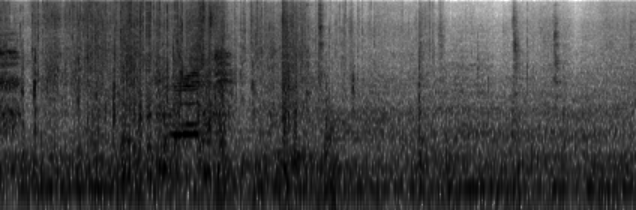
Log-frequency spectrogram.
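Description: Plastic trash bags rustling and crinkling as a dumpster is rummaged through by hand, with scattered knocks of packages and containers, loudest in the first couple of seconds. A steady low hum runs underneath.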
